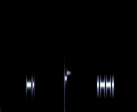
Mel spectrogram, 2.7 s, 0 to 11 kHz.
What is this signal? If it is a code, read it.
Morse code, heard as a keyed tone, about 39 wpm, 700 Hz. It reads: N P
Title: Single Letter-Number - Rapid-Fire 40wpm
